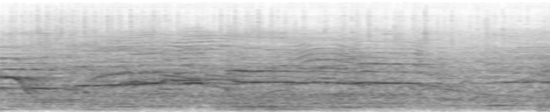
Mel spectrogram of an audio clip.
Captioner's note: audience cheering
